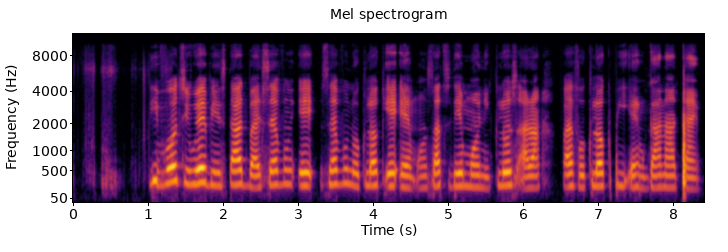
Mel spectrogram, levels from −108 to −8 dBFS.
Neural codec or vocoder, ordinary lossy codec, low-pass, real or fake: none; none; 9.9 kHz; real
